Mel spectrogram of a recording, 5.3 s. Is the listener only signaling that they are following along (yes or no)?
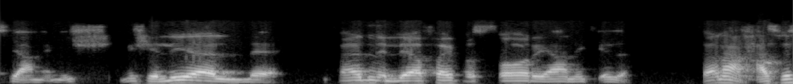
yes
